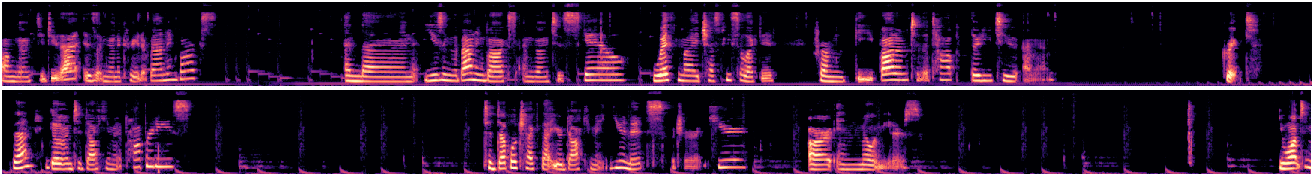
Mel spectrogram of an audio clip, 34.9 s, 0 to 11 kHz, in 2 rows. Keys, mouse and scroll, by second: 0.0-1.3 typing, 1.7 Return, 2.5-3.3 typing, 5.4-7.3 typing, 10.6 click, 12.0 click, 12.7-13.6 typing, 13.9 Return, 15.4 click, 15.4-17.3 typing, 16.2 Delete, 16.8 click, 18.0 click, 19.5-24.5 drag, 21.3 middle click, 21.3 scroll, 26.3 click, 27.7 click, 30.5 click.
